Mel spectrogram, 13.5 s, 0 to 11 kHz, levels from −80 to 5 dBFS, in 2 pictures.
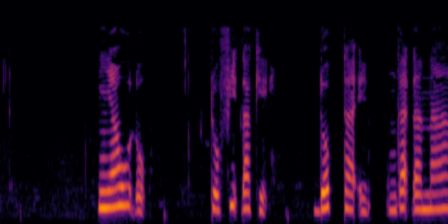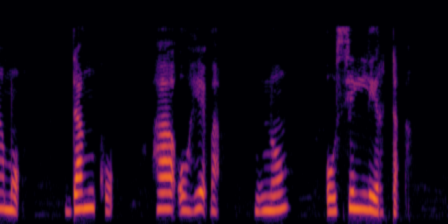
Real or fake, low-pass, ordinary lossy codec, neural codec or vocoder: real; 7.2 kHz; MP3, 32 kbps; none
